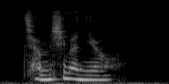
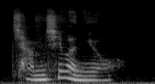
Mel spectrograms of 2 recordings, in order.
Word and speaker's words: 잠시만요: But to him, this part sounding like CH. So, like 잠시만요. 잠시만요. Like I could not get how the two totally different sounds could sound exactly the same to him. Listen carefully. 잠시만요. 잠시만요. Again. 잠시만요. 잠시만요. It's just different.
